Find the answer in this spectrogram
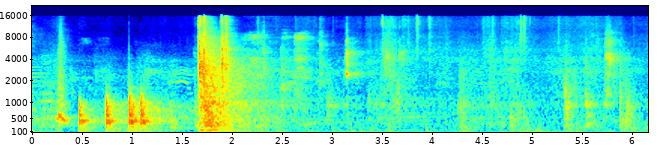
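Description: A few short knocks and clicks, then one loud, brief, noisy thud about two seconds in, followed by faint scattered sounds.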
